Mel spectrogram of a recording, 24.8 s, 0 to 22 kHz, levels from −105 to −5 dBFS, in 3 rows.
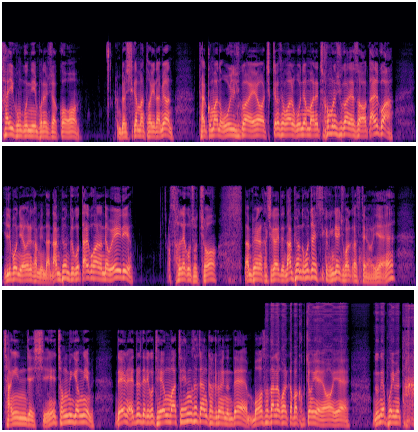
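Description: Speech, with imaging from sample-and-hold upsampling from 21.82 s to the end. Each sample was repeated without smoothing, which fits a jump from 16 kHz to 44.1 kHz, leaving a mirrored copy between 8 and 16 kHz, about 23 dB down. Unlike steady hiss, this metallic fizz rises and falls with the speech, and its pitch moves opposite to the voice.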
